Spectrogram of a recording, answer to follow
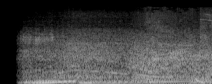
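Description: Animated race car's engine sound effect revving as the car speeds off, starting abruptly just after the beginning, with gliding pitch.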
